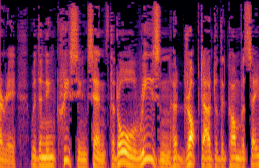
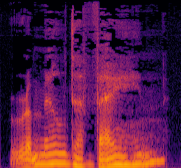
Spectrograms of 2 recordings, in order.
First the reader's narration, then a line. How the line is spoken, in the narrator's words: said Ron softly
